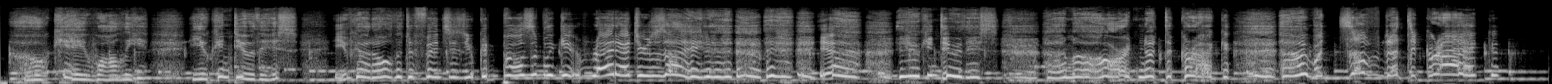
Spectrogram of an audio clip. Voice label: Cartoon Zany, en-AU

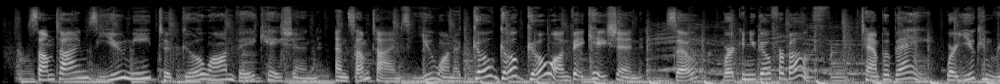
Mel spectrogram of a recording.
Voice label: Commercial General American

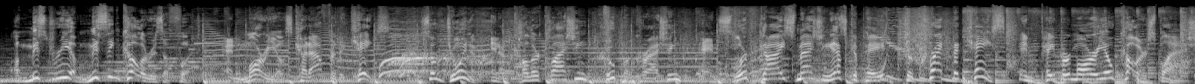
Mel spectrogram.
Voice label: Commercial, en-GB

